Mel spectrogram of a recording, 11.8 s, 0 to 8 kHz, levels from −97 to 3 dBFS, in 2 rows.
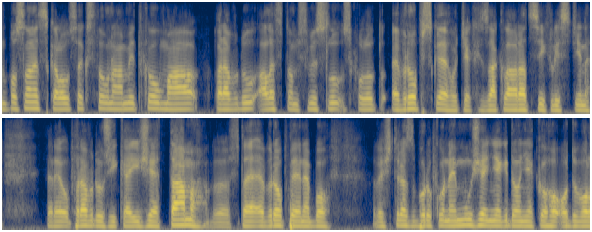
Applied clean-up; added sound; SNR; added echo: neural diffusion model UNIVERSE++.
